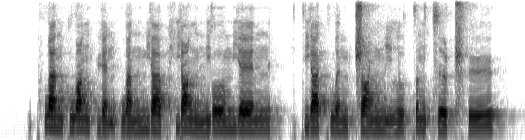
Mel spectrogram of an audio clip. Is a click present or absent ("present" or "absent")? absent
